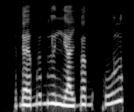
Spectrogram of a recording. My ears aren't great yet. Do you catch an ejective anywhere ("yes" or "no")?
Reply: no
